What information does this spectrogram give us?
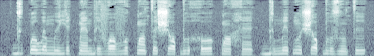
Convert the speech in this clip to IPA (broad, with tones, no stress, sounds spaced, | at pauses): ɡ ə˧ k͡p o˦ w ə˧ m ɨ˨ j e˧ k͡p ɛ̃˨˦ b e˨ v ɔ˨ v o˦ k͡p ɔ̃˦ t ə˧ ʃ ɔ˨ ɓ u˧ h oː˨˦ k͡p ɔ̃˨ h ɛ̃˨ | ɡ͡b ɨ˨ m e˦ ɓ ũ˦ ʃ ɔ˧ ɓ u˨ z ũ˨ t ɨ˦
